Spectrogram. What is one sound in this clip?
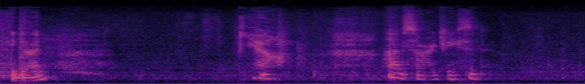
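A woman speaks in a worried, urgent voice close by.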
